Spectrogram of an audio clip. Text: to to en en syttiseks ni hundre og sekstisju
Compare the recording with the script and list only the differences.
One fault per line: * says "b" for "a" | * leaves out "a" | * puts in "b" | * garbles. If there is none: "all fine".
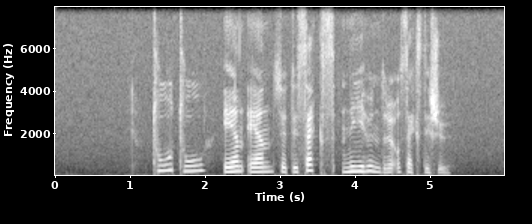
all fine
